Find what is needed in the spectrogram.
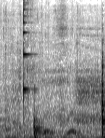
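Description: A metal knife clinks once against the dish with a brief high ring, followed by a soft low thump.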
